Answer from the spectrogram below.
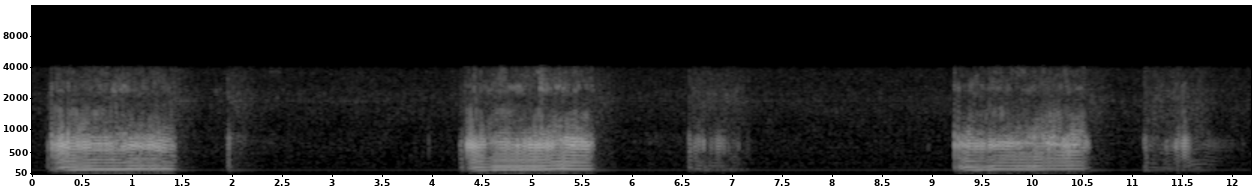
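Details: Snoring from Spike while asleep: loud, rumbling, tonal snores on each breath with softer sounds between, about 13 breaths a minute, over a steady hum.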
